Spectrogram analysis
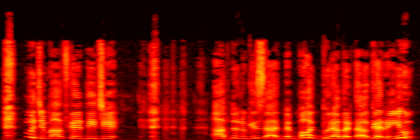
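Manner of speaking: wife tearfully apologising to her husband and mother-in-law; tearful apology. Acted. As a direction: beg their forgiveness.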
